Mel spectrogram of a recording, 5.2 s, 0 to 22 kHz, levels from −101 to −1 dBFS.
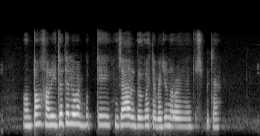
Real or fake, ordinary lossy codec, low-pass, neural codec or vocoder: fake; AAC, 48 kbps; 9.9 kHz; codec, 24 kHz, 0.9 kbps, WavTokenizer, medium music audio release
